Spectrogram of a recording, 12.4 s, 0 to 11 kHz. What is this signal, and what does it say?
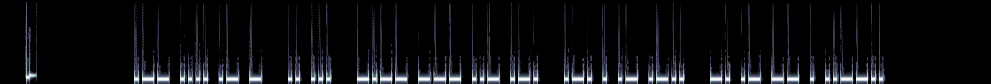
Morse code, heard as a keyed tone, about 25 wpm, 700 Hz. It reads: WHAT IS YOUR REAL NAME?
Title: Sentences from Top 300 Words 25wpm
